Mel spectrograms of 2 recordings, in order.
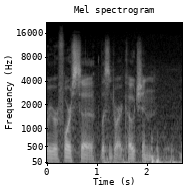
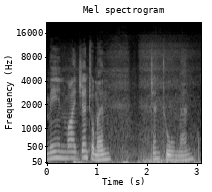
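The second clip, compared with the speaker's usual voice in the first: bad put-on English accent, much higher; 8 semitones higher than usual. Joking about British slang words, bad English accent. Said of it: "I lost my English accent".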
